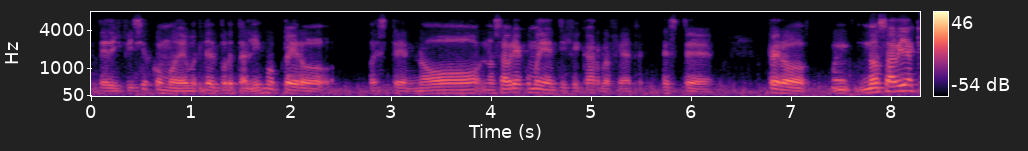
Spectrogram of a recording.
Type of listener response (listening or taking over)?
listening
